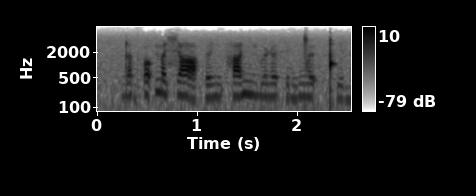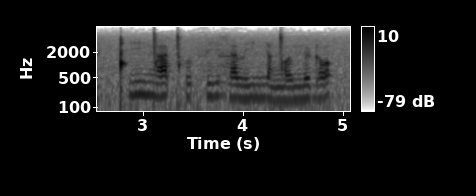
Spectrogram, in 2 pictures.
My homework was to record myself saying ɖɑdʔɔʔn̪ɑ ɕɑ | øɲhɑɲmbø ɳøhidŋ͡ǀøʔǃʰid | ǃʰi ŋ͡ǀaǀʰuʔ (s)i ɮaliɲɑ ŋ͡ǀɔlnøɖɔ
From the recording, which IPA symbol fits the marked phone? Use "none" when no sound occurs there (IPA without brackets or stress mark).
s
